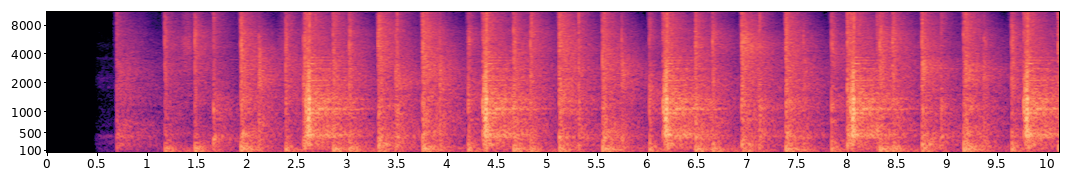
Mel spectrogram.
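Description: Basketballs dribbling in a fast, steady rhythm of many bounces, with a louder bounce about every two seconds. It starts a little under a second in.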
